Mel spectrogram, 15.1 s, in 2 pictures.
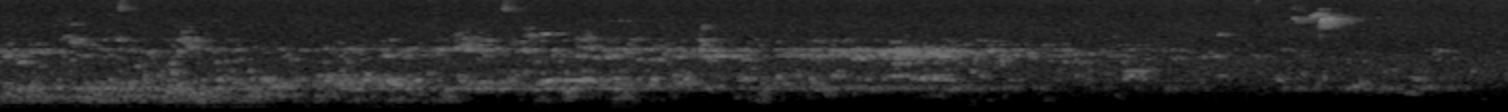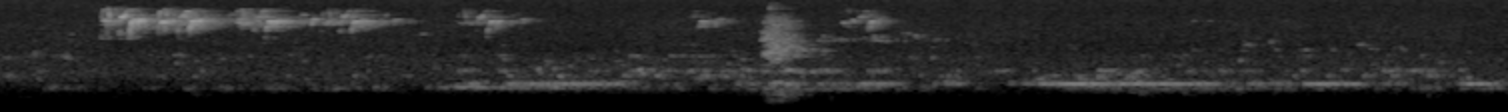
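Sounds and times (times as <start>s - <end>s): faint steady low hum: 0.0s - 15.0s
bird chirps and twittering: 8.0s - 12.9s.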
